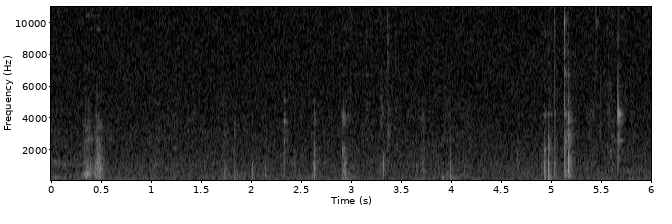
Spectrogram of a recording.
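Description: Quiet handling noises: light clicks and taps of a hardwood block and a small metal pin against a drill-press table, with two sharper clicks about five seconds in. The drill press is not running.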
